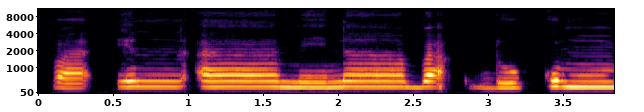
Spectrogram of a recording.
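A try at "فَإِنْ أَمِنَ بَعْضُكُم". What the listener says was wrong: Hamzahnya hamzahnya enggak boleh panjang di sini. Hamzahnya fathah tidak bertemu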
